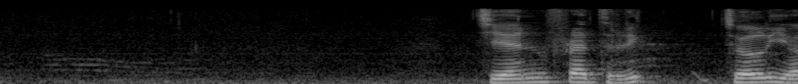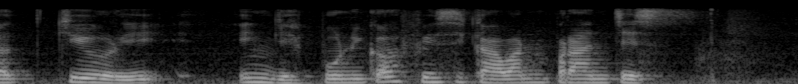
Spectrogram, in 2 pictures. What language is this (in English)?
Javanese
